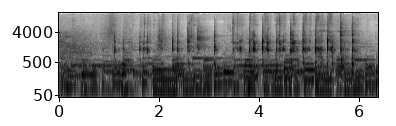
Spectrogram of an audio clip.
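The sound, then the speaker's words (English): A spoon mixes melted chocolate with a can of sweetened condensed milk in a bowl, making a thick mixture, with repeated light clacks and scrapes against the side, over steady background music. “Now that the chocolate is melted, get one can of sweetened condensed milk, pour it in there, and then just mix it together.”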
